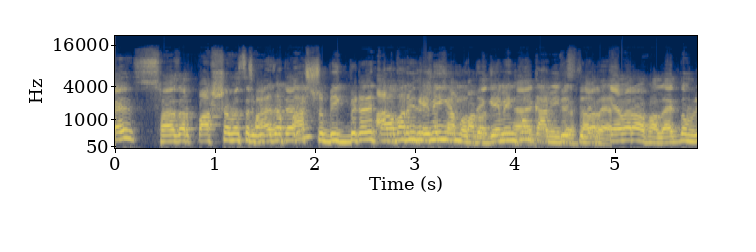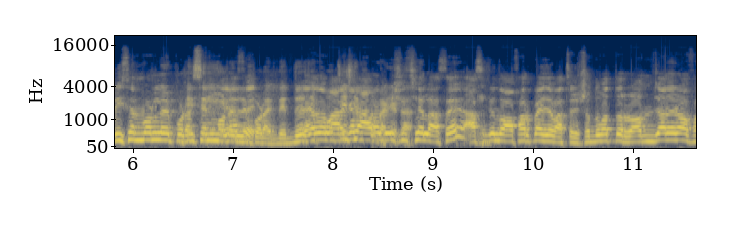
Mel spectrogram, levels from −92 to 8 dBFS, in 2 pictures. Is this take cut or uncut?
uncut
